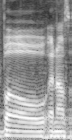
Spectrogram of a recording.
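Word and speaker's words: Beau: And I thought for whatever reason it was pronounced like Bu or something, like spew or bu, but no, it's pronounced bow.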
